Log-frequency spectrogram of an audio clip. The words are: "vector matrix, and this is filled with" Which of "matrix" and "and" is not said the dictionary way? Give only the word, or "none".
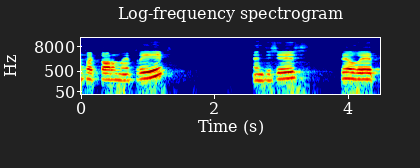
none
